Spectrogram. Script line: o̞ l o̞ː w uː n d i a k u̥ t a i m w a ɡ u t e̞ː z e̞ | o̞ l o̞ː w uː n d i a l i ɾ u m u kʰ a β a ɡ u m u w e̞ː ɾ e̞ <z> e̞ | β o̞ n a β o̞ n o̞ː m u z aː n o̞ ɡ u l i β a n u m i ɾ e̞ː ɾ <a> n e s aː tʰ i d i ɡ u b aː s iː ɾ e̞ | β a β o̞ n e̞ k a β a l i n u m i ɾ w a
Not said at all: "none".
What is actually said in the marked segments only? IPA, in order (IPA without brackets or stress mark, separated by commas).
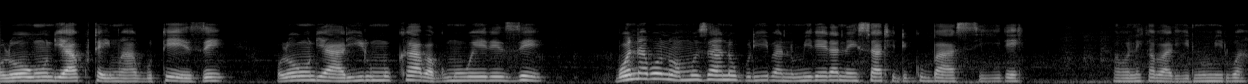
z, a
